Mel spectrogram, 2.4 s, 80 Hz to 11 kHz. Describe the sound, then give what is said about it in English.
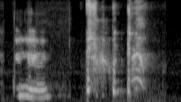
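A brief voiced murmur, then three harsh coughs in quick succession from a person still recovering from two days of being sick, each a sharp burst that trails off, the last two bunched tightly together. “Sorry, I'm still recovering from being sick the last 2 days, so sorry for coughing so much.”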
